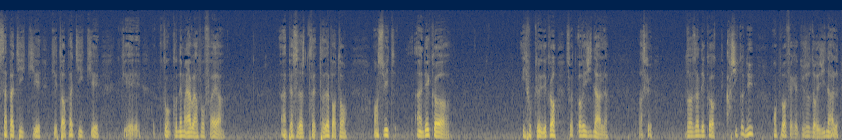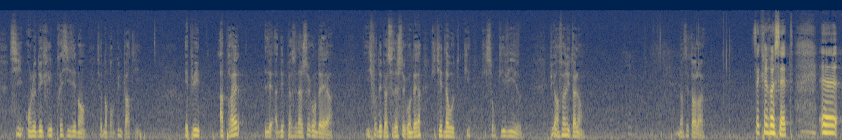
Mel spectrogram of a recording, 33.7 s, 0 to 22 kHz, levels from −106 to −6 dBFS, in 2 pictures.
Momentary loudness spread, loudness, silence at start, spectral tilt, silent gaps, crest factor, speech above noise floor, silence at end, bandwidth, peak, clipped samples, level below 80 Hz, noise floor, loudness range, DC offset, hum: 17 LU; -27 LUFS; 0 s; -6 dB/octave; none; 26 dB; 25 dB; 0.05 s; 15.5 kHz; 0 dBFS; under 0.1%; -48 dBFS; -51 dBFS; 7 LU; under 0.1%; none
